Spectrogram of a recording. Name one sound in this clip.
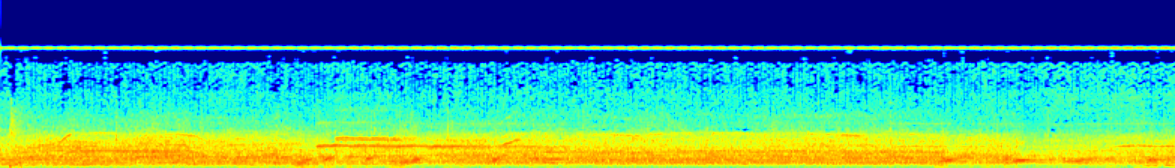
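Young male football players shout outdoors on a field.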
